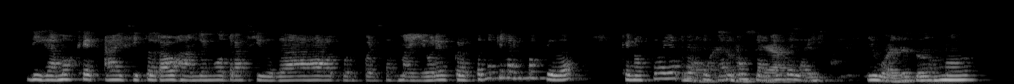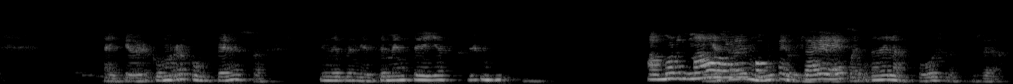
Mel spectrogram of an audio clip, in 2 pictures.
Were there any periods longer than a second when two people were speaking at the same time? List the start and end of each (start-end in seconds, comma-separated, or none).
6.8-8.2, 17.2-18.9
